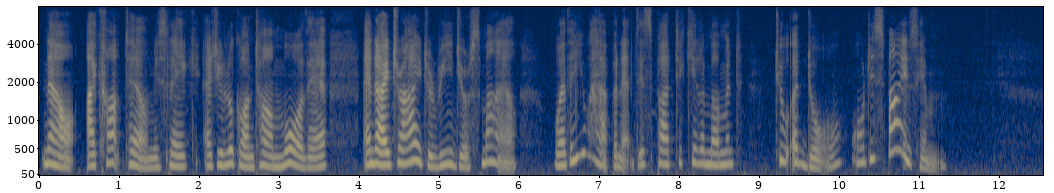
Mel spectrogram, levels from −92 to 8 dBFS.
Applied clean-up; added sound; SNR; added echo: none; none; none; none.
